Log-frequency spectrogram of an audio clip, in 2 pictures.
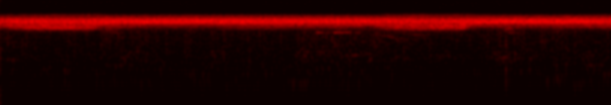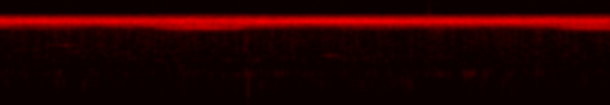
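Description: Near silence, with only a faint steady high-pitched hiss.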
